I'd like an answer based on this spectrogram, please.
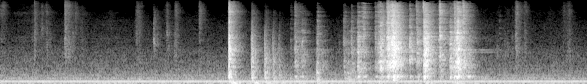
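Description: Dishes and kitchen utensils knocking and clattering as floured steak slices are handled: one sharp knock about three and a half seconds in, then a quick run of clattering a couple of seconds later. A steady low hum runs underneath.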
